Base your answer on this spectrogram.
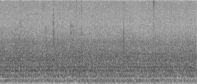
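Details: A honeybee colony in its winter cluster buzzes as a mass, making a thick, unbroken, level low drone with no breaks and no single insect standing out.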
